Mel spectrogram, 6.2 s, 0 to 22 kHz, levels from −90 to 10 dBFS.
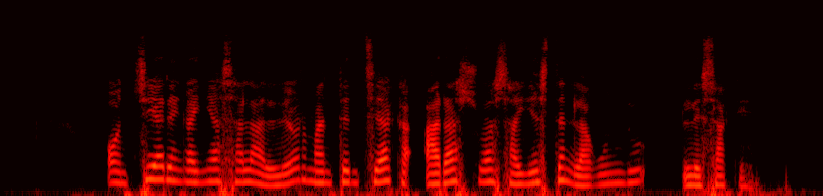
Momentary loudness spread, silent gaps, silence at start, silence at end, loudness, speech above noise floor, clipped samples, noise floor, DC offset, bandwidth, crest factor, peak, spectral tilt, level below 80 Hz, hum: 9 LU; none; 0.8 s; 0.25 s; -48 LUFS; 37 dB; under 0.1%; -84 dBFS; under 0.1%; 14 kHz; 20 dB; -28 dBFS; -6 dB/octave; -64 dBFS; none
